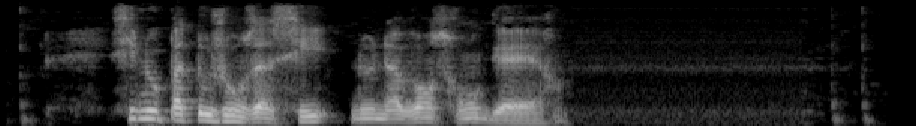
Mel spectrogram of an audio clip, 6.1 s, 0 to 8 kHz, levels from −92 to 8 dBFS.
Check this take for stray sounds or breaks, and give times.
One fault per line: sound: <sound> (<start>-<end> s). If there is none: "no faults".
no faults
